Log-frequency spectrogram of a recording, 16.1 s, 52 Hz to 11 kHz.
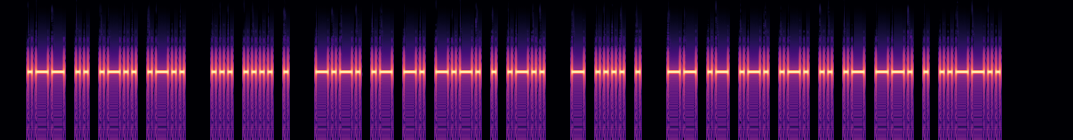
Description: Morse code, heard as a keyed tone, about 20 wpm, 700 Hz. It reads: WILL SHE CANCEL THE MARRIAGE?
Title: Sentences from Top 1200 Words 20wpm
